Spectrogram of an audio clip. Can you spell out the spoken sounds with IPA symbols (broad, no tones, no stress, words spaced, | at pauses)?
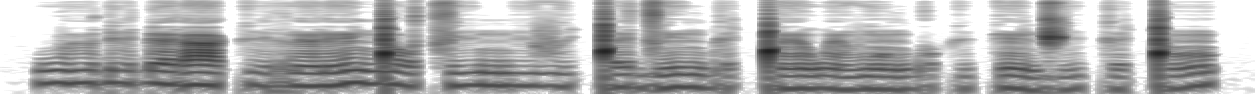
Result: wʉɗiɗɛ ɾakirɛ̃ ɾẽŋ͡ǃo t͡si ŋiviǃe d͡zĩɡ͡be ǃɛ̃wɛ̃ võɡ͡boki kẽ d͡ʒikeǃõ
